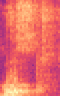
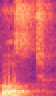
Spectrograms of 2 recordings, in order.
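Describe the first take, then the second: No difference in how they are said.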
